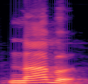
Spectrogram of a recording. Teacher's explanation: বায়ে যদি সাকিন হয় কলকলা করে পড়তে হয়।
